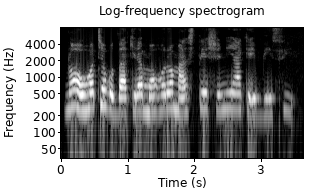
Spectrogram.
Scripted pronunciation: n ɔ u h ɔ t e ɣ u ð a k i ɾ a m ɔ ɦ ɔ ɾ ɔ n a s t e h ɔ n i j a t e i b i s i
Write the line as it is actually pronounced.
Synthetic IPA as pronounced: n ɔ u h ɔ t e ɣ u ð a k i ɾ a m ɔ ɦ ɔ ɾ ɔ m a s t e ʃ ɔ n i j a k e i b i s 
